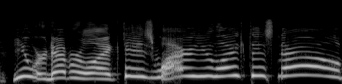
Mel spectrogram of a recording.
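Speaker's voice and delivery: high, slow, shocked mock whine; shocked whiny friend. Mocking a shocked friend who ignored advice, high and slow. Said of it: "they're all shocked and aghast".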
